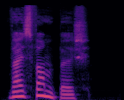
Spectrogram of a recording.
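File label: "Wäiswampech", Luxembourgish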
